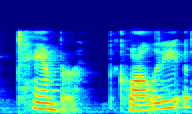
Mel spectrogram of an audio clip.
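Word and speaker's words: timbre: expanding combining sound waves now this is a word that some of you are probably going to automatically pronounce wrong this is called tamber the quality of sound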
